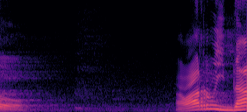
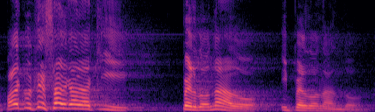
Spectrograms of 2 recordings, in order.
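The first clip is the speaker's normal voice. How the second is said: louder, hammering repeat of the same line; emphatic repeat; 8 dB louder than usual. Shown as a demonstration. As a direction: drive "salga de aquí perdonado y perdonando" home. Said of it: "Se lo voy a decir de nuevo". (repetición enfática y fuerte, marcando "salga" y "perdonando")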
